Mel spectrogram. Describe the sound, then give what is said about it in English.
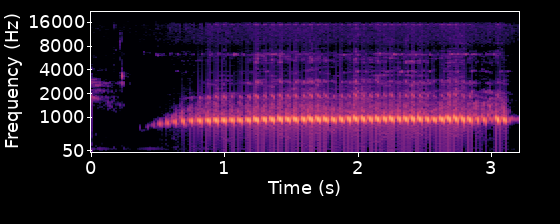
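A person imitates toads and frogs calling in water with one loud, rapidly pulsed trill held at a steady mid pitch for about two and a half seconds, with no other sound. “that's what the toads and frogs do in the water, you know, calling their girlfriends.”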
